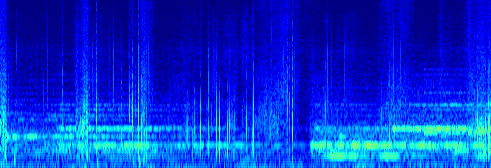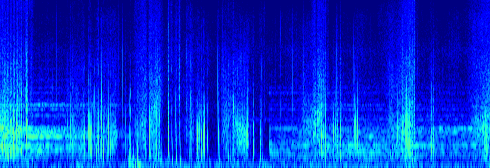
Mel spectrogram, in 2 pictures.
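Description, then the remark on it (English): Crunching footsteps on snow of a person walking outside step along unevenly over a soft, steady tonal drone, with a quicker cluster of crackly steps partway through. “As you walk, the crackle of your footsteps breaks the silence.”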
